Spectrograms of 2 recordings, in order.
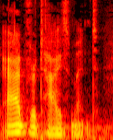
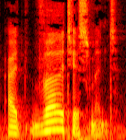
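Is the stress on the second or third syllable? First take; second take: third; second. First: The stress is on the third syllable. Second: The stress is on the second syllable. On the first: This is the American pronunciation. "美式英语呢读的是 advertisement" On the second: This is the British pronunciation. "if you're speaking British accent it's advertisement，重音呢落在这个 ver 上面"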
